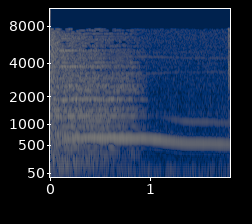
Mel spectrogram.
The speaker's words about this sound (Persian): فلفل یه زوزه بزن.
